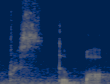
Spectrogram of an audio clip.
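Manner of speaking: soft whispered voice. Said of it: "Okay, here we go".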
